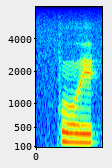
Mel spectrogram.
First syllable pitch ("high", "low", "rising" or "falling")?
low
